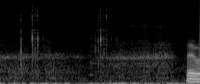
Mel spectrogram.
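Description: Corrugated plastic vacuum hose being pushed down into a tight-fitting 3D-printed plastic mount: a few faint clicks and a faint steady rubbing as it is forced into place.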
